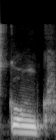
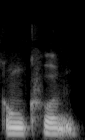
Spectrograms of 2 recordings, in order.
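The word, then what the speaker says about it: Gonggong: right now which is gun spelled gong gong but pronounced gun almost five degrees of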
